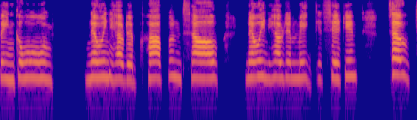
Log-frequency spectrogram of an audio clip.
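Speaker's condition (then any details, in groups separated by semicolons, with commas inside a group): Cerebral palsy; present from birth, initially mild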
